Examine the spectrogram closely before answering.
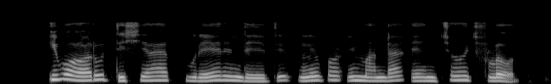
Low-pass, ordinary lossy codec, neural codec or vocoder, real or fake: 7.2 kHz; none; codec, 16 kHz, 2 kbps, FunCodec, trained on Chinese and English, 25 frames a second; fake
